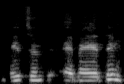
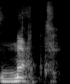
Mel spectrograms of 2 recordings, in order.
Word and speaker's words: met: Sí, meet, M-E-T, meet. Ok, pero es met. La pronunciación es met. Met, correcto.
